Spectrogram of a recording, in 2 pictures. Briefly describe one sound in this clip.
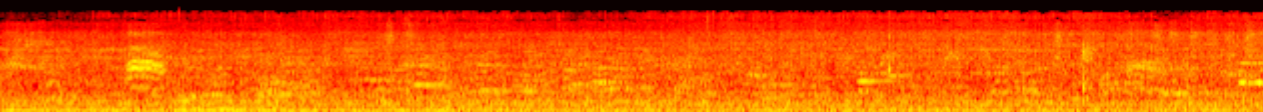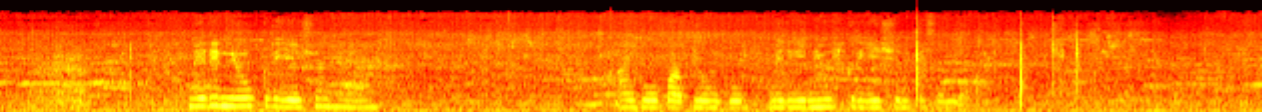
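Oil sizzles and crackles in a frying pan.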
